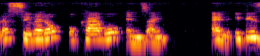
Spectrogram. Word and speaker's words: Severo: form next another person severo i pronounce this one as sivero okay you can pronounce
